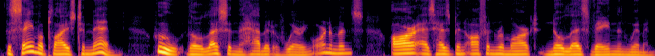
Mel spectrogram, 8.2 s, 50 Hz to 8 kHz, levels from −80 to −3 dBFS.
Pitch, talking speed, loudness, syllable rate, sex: 130 Hz, 185 wpm, -19 LUFS, 4.9 syllables/s, male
